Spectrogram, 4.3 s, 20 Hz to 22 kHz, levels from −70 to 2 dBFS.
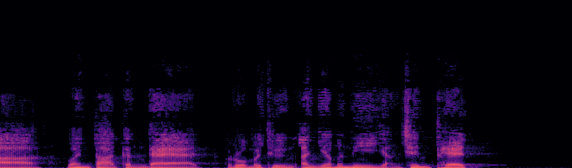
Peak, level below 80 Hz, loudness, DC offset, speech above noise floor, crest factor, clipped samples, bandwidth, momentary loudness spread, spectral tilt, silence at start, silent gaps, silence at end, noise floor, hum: -12 dBFS; -40 dBFS; -30 LUFS; under 0.1%; 36 dB; 18 dB; under 0.1%; 15 kHz; 6 LU; -5.5 dB/octave; 0 s; none; 0.7 s; -65 dBFS; none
